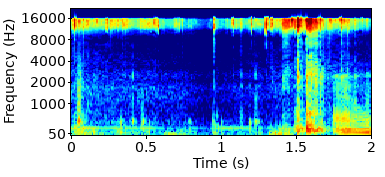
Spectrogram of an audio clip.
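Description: Faint handling noise of a shrink-wrapped plastic Blu-ray case being turned in the hands, with a few soft clicks and scrapes over a faint steady hum. A man's voice starts near the end.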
